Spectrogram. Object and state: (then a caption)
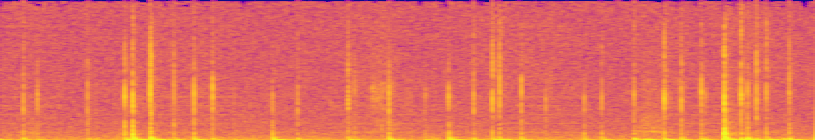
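Hardcover book with paper dust jacket. Long nails tap rapidly on the glossy paper dust jacket of a blue Mockingjay hardcover book lying flat on a table. The taps are soft, dull and low-pitched, coming in a quick, somewhat uneven patter with short, dry decays and some faint bright clicks on top.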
